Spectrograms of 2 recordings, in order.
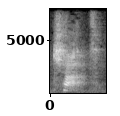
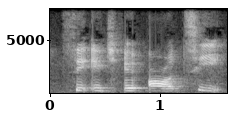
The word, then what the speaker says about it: chart: CH h a t while I pronounce that as chat I pronounce c h a r t as chart so chat chart chart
